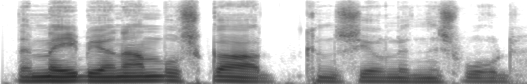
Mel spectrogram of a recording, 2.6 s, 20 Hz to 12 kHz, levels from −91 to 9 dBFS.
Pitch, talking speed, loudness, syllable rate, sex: 105 Hz, 205 wpm, -16 LUFS, 6.2 syllables/s, male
